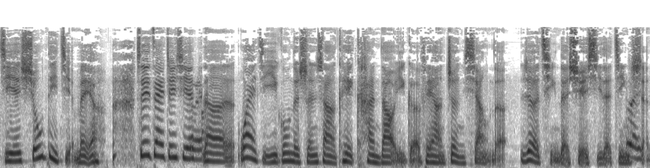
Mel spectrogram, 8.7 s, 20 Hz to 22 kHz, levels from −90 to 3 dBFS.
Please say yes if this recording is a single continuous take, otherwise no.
no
